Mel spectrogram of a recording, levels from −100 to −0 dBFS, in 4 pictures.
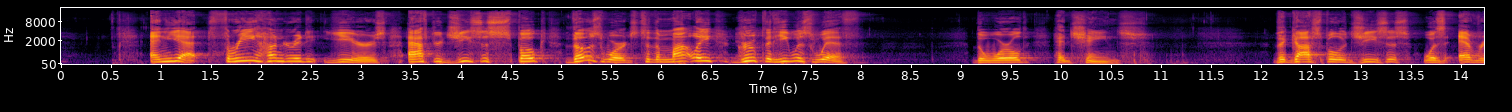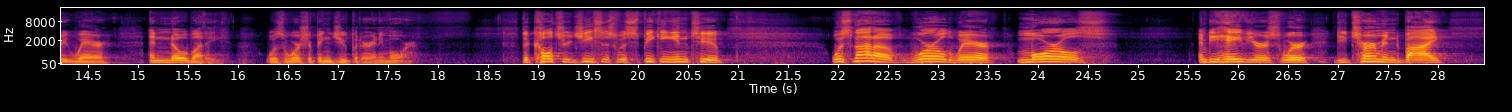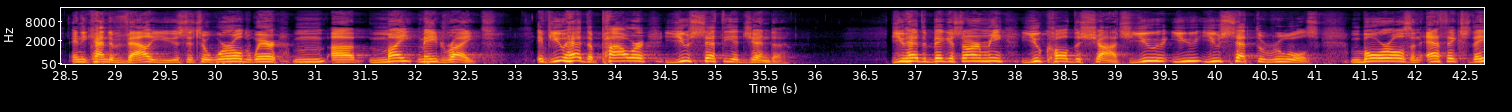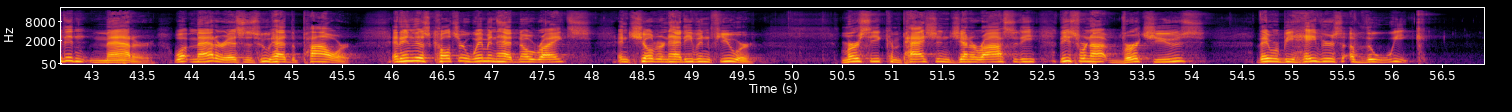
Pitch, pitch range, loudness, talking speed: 175 Hz, 150-205 Hz, -17 LUFS, 135 wpm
